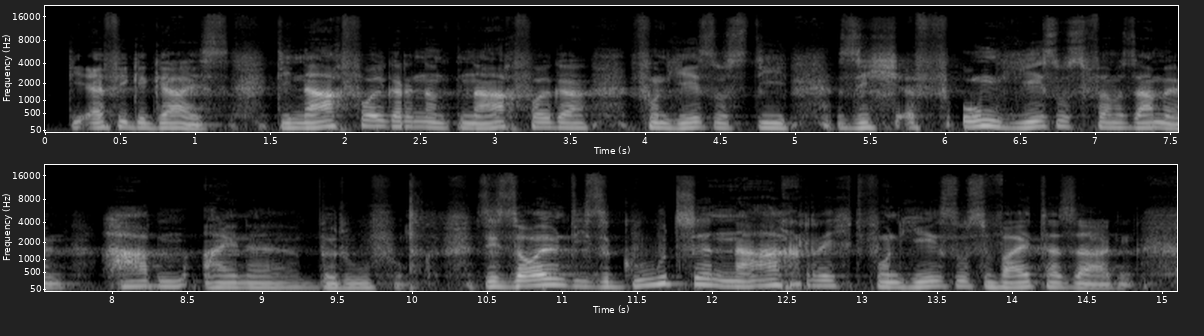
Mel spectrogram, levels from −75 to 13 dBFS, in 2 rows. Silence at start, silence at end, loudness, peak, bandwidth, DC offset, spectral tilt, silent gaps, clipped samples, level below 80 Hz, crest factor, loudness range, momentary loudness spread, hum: 0.15 s; 0 s; -25 LUFS; -4 dBFS; 18 kHz; under 0.1%; -6 dB/octave; none; under 0.1%; -52 dBFS; 22 dB; 3 LU; 11 LU; none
